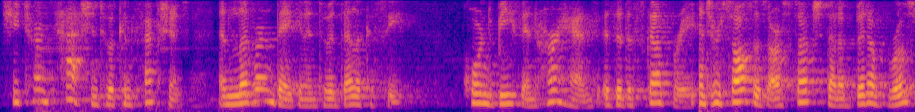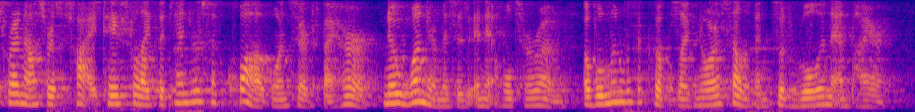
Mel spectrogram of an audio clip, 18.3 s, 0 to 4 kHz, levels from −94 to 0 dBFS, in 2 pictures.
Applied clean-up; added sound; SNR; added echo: neural separator model SepFormer DNS4.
